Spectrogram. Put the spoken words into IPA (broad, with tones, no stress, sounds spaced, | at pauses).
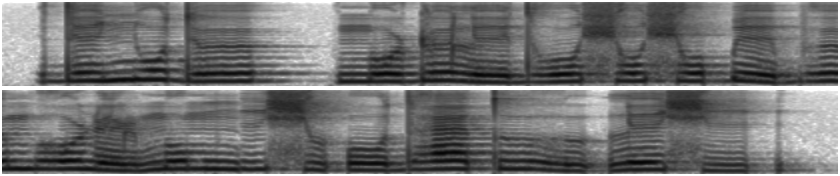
d e˧ ɲ o˦ d ø˧ | n̪ o˧ ɖ ø˦ l e˨ dʱ o˧ ɕ o˧ ɕ o˧ ɓ e˦˨ bʱ ø˦ m ɦ o˦ ɳ e˨ ɭ n̪ o˦ m ŋ i˧ ɕ ɯ˨ ʔ o˨ dʱ æ˦ t̪ ɯ˦ ɦ ɯ˨ ʔ l e˦ ɕ i˨ ʔ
